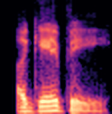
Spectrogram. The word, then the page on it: agave: American English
